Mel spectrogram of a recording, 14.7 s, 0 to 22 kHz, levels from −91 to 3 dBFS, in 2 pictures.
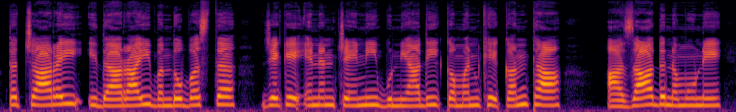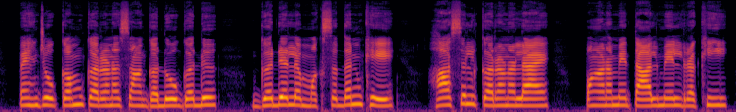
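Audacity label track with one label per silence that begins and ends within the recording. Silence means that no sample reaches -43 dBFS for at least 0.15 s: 2.340000	2.630000	silence
5.590000	6.080000	silence
7.200000	7.560000	silence
9.520000	9.890000	silence
11.330000	11.680000	silence
12.840000	13.220000	silence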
